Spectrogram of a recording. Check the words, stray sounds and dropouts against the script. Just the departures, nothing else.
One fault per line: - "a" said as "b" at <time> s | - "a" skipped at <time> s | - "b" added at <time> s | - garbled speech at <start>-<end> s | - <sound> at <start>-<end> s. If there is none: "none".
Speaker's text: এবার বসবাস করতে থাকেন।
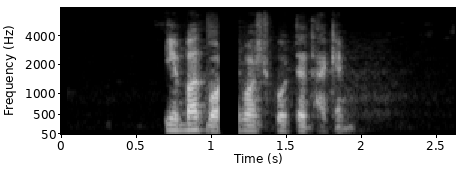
- dropout at 1.0-1.2 s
